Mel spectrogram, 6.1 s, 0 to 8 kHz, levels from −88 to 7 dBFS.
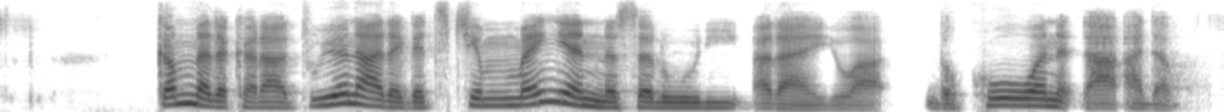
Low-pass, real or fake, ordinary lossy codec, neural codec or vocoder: none; fake; none; codec, 16 kHz, 0.5 kbps, X-Codec, HuBERT features, trained on LibriSpeech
